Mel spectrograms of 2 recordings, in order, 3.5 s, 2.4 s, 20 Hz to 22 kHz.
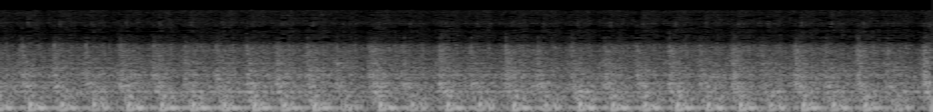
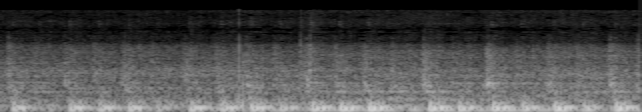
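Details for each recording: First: Honda CB100 K3 engine with CDI, after refresh and new iron exhaust mount; idle now settles low, head quiet, steady idle with light tapping about twice a second from the middle of the engine, suspected crankshaft or clutch. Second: Honda CB100 K3 with CDI, after rework on a bike that previously would not idle down, started: low, steady single-cylinder idle, even unhurried pulse, smooth quiet head; idle now comes down low, normal idle.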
